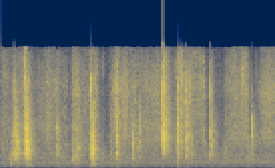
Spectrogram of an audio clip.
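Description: A sheet of paper being unfolded and handled, giving a quick, irregular run of crackles and clicks.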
